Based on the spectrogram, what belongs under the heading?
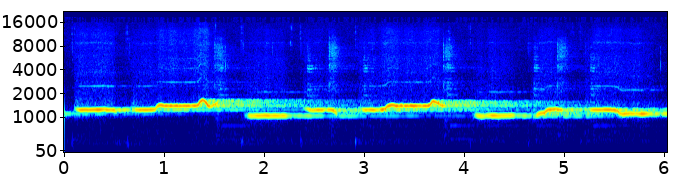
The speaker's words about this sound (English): had come in and came up with that whistle line.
